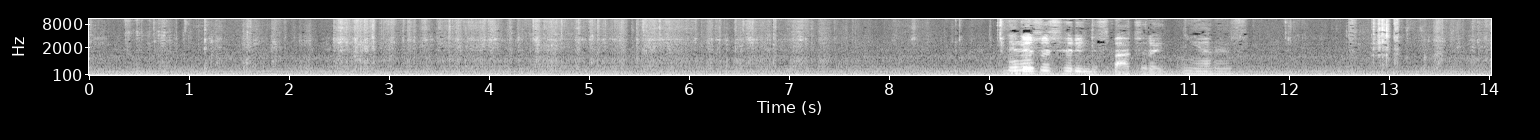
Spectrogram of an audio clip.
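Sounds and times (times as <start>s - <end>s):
chewing crunchy chips: 0.0s - 7.4s, 11.9s - 14.0s.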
